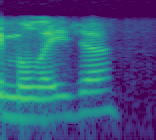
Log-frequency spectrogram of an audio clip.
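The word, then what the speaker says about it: Muhlaysia: But I want to say, do you know how to say her name? – I would say Malaysia. – That's it, Malaysia Booker.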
